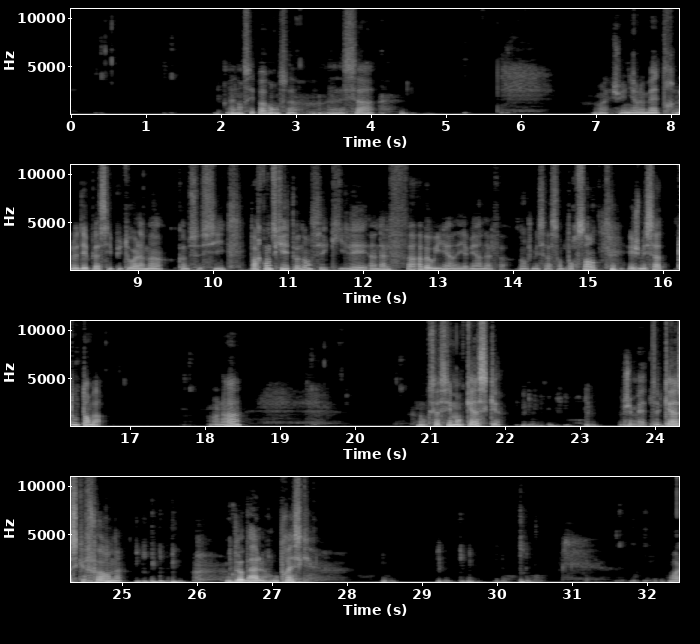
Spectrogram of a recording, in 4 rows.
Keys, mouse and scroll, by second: 0.3 click, 1.3 click, 2.1 ctrl+z, 2.5 ctrl+z, 3.7 click, 4.4 F1, 5.3 middle click, 7.4-9.2 drag, 10.4 F1, 11.8 ctrl+shift+f, 13.5 right click, 14.1 click, 14.7 F1, 15.0 click, 16.2 click, 17.7 click, 19.4 click, 20.6 click, 21.1 click, 21.2 click, 22.0-30.5 typing, 31.2 F1, 31.6 click, 31.8 middle click, 32.1 F2.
